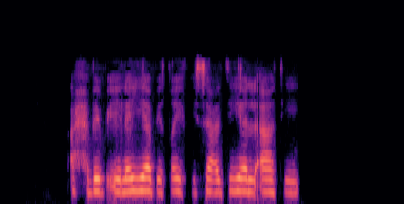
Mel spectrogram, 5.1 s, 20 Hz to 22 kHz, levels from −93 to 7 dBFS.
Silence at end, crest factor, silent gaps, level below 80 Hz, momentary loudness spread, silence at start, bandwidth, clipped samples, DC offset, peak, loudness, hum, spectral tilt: 1.35 s; 18 dB; none; -68 dBFS; 16 LU; 0.9 s; 7.8 kHz; under 0.1%; under 0.1%; -8 dBFS; -23 LUFS; none; -5 dB/octave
